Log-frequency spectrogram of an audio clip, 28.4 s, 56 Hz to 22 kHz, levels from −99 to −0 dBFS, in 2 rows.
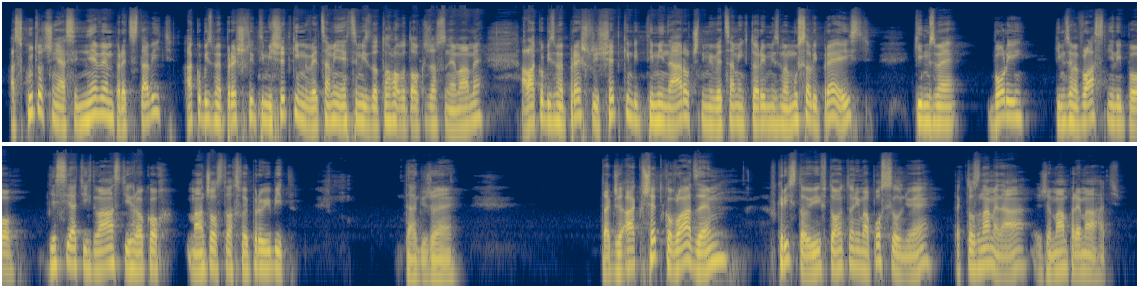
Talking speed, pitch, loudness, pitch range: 135 wpm, 135 Hz, -19 LUFS, 120-150 Hz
